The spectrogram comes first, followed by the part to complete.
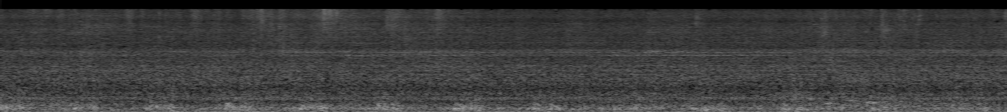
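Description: Steady low rumble of road and engine noise heard from inside a moving car's cabin.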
